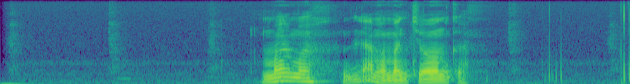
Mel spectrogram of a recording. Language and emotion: Russian, sad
